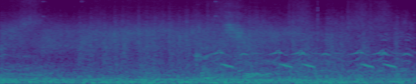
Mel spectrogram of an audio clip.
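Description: Magic spells crackle and whoosh in a battle game.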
